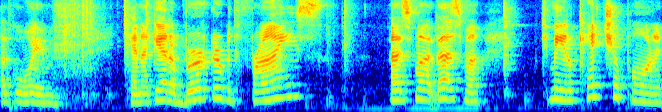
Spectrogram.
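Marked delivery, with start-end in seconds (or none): 1.2-6.6 clumsy, bad put-on American accent. Speaker tries out an attempted American accent for listeners. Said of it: "I try and do an American accent".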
